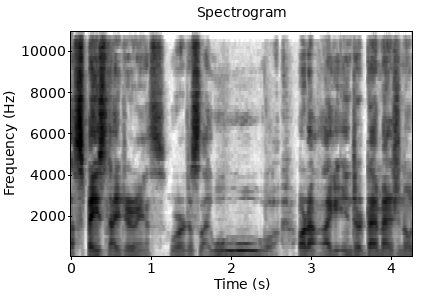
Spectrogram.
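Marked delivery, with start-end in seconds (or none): 1.8-2.6 high-pitched drawn-out ooh; put-on wooing noise, way up high. Imitating interdimensional visitors, a high hammed-up ooh. Imitates spooky space Nigerians.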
